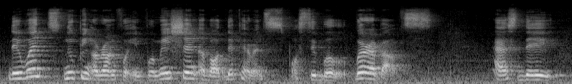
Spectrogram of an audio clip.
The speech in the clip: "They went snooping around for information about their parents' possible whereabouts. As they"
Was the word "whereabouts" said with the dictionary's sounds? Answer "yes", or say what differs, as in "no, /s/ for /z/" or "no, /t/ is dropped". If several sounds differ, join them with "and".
yes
